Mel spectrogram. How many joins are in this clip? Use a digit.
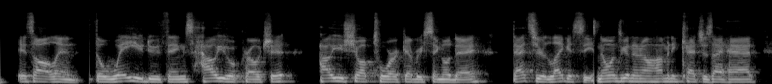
2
